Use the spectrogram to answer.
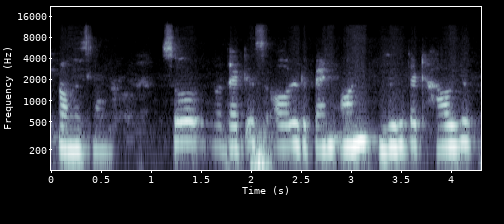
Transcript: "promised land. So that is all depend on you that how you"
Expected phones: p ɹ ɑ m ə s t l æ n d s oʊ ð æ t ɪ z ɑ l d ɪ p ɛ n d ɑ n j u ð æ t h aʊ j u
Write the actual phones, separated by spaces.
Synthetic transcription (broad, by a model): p ɹ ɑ m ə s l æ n s oʊ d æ t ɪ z ɑ l d ɪ p ɛ n d ɑ n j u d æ t h aʊ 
